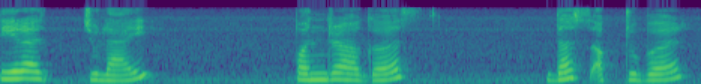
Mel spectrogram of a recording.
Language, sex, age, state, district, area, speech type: Nepali, female, 30-45, West Bengal, Darjeeling, rural, spontaneous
